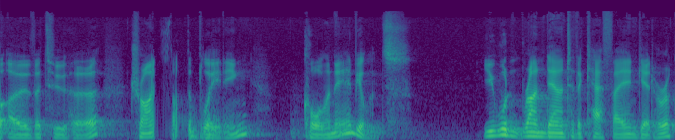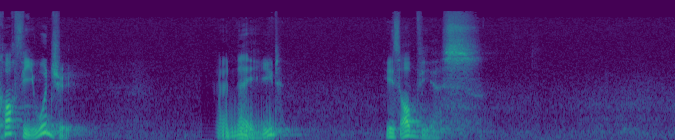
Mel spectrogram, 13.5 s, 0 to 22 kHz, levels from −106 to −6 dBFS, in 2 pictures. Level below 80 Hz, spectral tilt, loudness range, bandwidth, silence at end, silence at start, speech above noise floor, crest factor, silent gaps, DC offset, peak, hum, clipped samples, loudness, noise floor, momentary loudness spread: -64 dBFS; -6 dB/octave; 9 LU; 15.5 kHz; 2 s; 0 s; 37 dB; 24 dB; none; under 0.1%; -20 dBFS; none; under 0.1%; -43 LUFS; -79 dBFS; 12 LU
